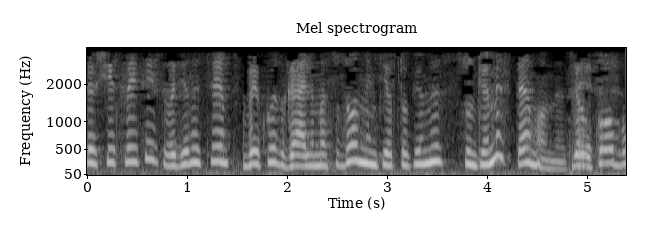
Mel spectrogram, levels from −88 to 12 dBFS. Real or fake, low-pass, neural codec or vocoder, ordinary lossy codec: real; 3.6 kHz; none; MP3, 16 kbps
